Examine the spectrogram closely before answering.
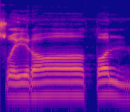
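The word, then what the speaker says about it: صراط: ঠিক আছে তো দিনাস সিরাতাল মুসতাকিম তারপরে সিরাতল্লাজিনা তো সদ আছে আবার তো স মোটা করে উচ্চারণ করবেন সরাতল মুখ গোল করে সরাতল সিন সিন মত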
